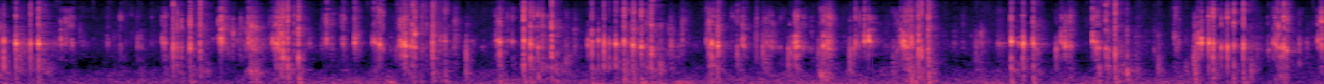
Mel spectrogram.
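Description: Noisy open-mouthed chewing and crunching, as of food being eaten: a steady, irregular run of short crunches, several a second.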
